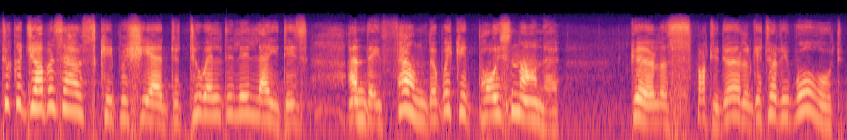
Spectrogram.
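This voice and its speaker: A woman's voice: medium pitch, expressive, normal speed, a bit bright. A woman playing a chatty, deferential housemaid in a 1940s radio drama. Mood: excited gossip. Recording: vintage 1940s radio recording.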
